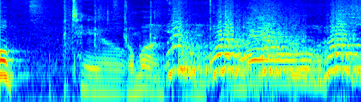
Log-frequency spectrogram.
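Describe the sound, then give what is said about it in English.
A dog gives a few short, high yips and whining, whimpering cries, loud and quickly repeated. “we don't edit, but we may need to edit this little barking out.”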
